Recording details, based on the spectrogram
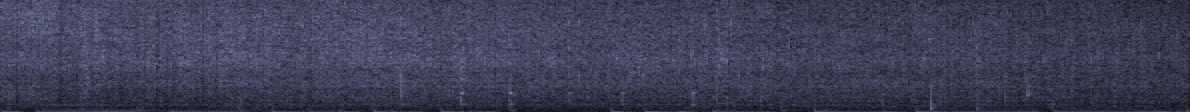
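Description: Puerto Rican sofrito of onions and peppers sizzles steadily in olive oil in a pan, a loud, dense frying hiss with repeated soft stirring scrapes and no voices.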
